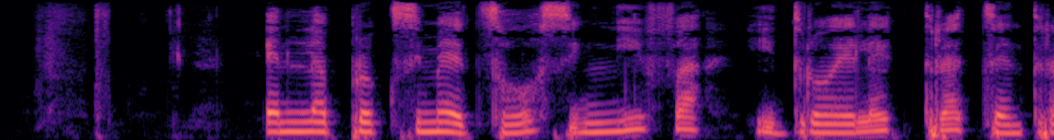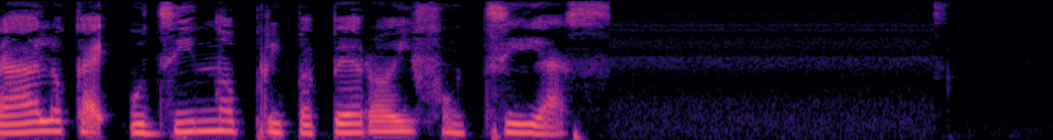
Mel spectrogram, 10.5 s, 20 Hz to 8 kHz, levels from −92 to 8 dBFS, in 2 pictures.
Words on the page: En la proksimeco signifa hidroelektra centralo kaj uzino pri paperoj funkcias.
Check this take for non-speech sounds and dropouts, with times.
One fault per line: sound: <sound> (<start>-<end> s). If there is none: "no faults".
no faults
